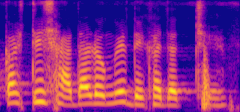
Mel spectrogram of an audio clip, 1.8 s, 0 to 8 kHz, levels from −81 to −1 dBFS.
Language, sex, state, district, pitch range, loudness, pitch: Bengali, female, West Bengal, Alipurduar, 200-255 Hz, -14 LUFS, 225 Hz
